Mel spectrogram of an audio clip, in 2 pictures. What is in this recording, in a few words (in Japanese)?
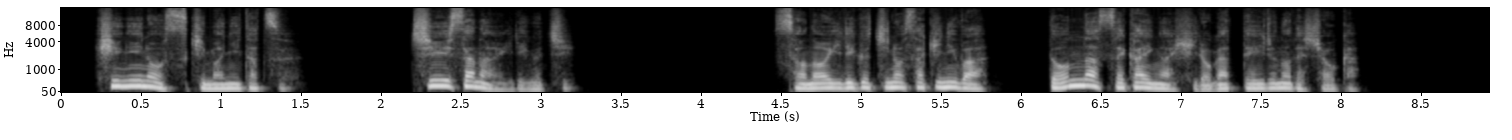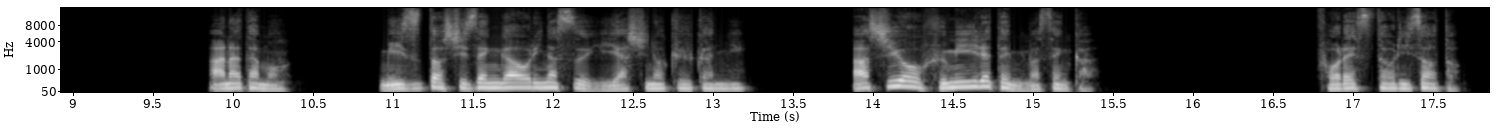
ナレーション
